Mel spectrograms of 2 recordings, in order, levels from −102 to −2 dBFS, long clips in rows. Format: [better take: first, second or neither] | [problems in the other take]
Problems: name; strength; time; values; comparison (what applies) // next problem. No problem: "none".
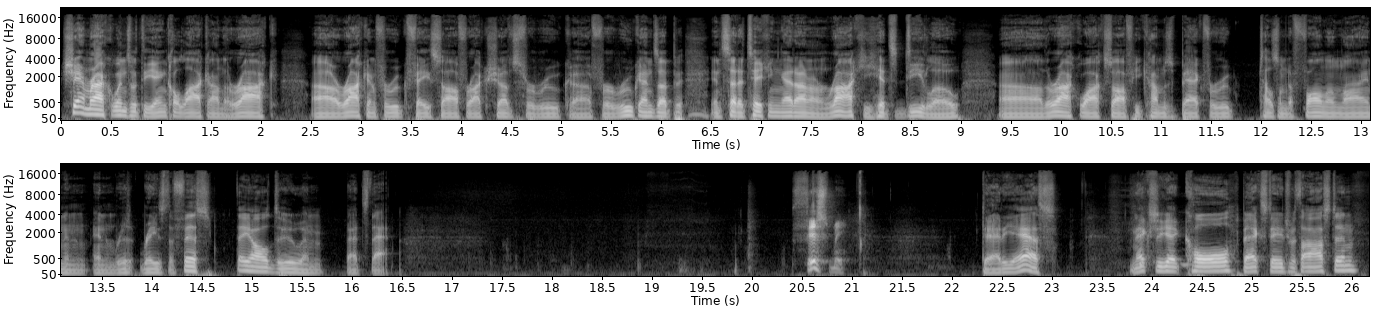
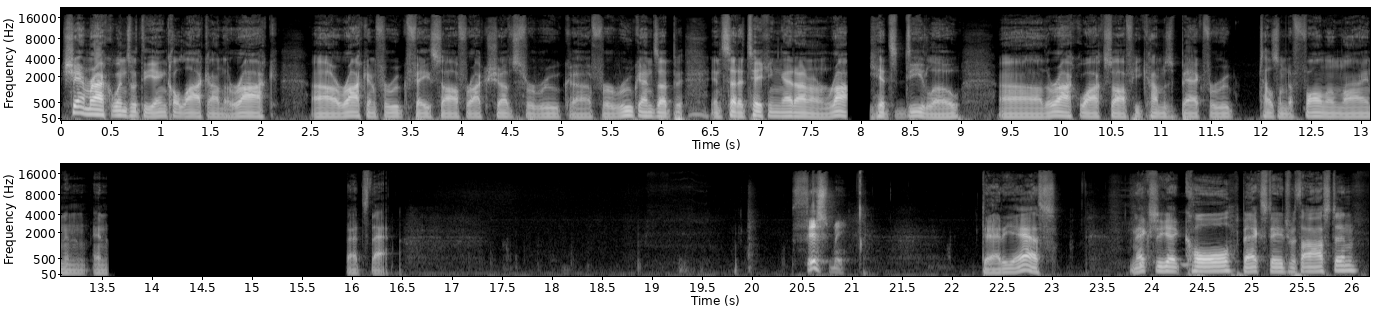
first | audio cutting out; at 8 s and at 14 s for 2.5 s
